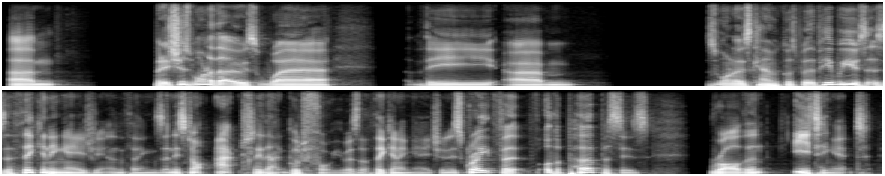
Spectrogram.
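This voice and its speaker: A man's voice: lowish voice, animated, normal speed. An English man with an East Midlands accent, chatting casually to stream viewers in a rambling, exasperated way with many restarts. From England. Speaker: livestream programmer.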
